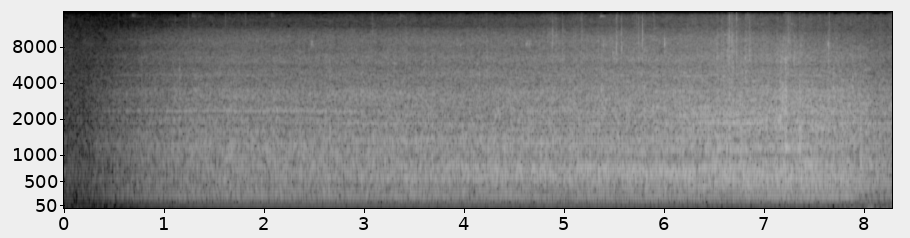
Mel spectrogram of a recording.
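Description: Compact tractor engine running steadily while pulling a disc harrow, with the harrow's metal rattling as it cuts the soil. The sound fades in and grows louder as the tractor comes close.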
